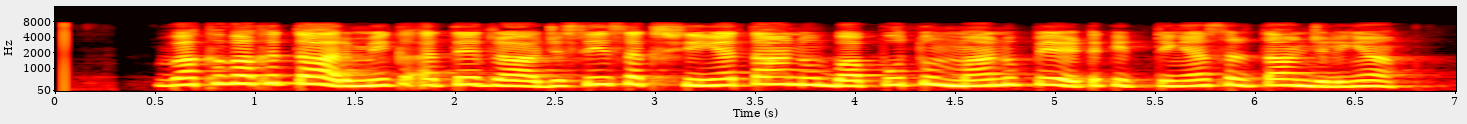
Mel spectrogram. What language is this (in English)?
Punjabi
